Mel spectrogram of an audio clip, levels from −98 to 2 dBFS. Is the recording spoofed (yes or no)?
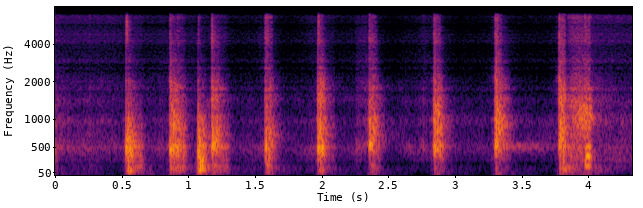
yes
